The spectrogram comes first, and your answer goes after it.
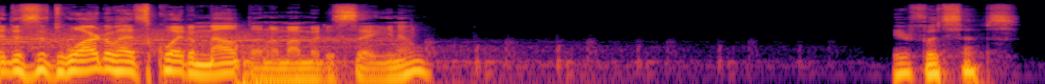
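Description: A man's voice: medium pitch, husky. A man hosting a horror game playthrough, chatting and rambling casually to his viewers. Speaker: gaming video host.

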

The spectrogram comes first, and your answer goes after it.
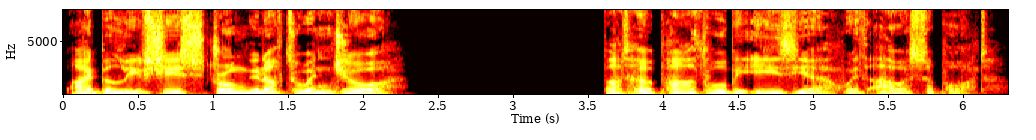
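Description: In a fantasy video game, a male actor voices an earnest druid, a battle-hardened guardian of nature, using formal, old-fashioned wording at a measured, solemn pace. His voice is deep and steady, and the mood is grave and earnest. The studio-quality recording has no room sound.

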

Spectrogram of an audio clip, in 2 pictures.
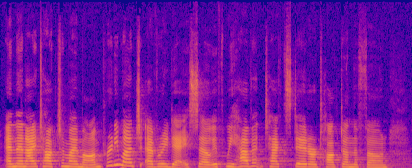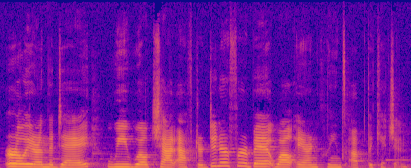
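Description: A young, pregnant woman hosts her home vlog, cheerful and chatty, mixing upbeat talk with voice-over narration. Her voice is fairly high-pitched at a normal speed, and soft music plays in the background.

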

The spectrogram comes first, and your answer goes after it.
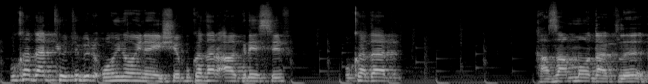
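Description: A man commentating his own football video game match, ranting at the referee and the players, then calmly explaining his tactics. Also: a little high, reverberant, recorded from a distance. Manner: switches to calm explaining of tactics. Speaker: gaming YouTuber.

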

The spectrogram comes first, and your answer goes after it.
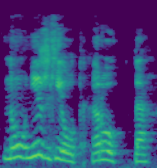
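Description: A woman's voice: on the high side, animated, very slow, a little mellow. A woman chatting casually while chewing food in an eating vlog. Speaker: vlogger. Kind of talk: casual mukbang chat.

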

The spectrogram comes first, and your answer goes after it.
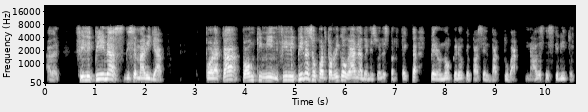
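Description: A chatty man hosts a live stream, reading viewer comments aloud in a theatrical, effusive way. His voice sits a little high, swoops lively up and down, and has a husky edge. The audio is dull and lo-fi. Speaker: livestream host.

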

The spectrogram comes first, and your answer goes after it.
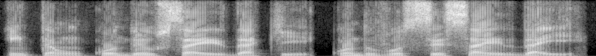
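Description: A man's voice: rumbling low, moderate pace, no room sound, studio quality. A man reading a cold, contemptuous male cult leader in an audiobook, curt and harsh.

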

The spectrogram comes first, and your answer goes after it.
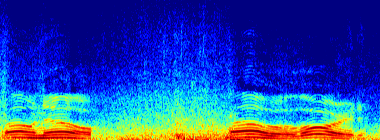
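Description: A man with a high-pitched voice talks casually and slowly, reacting with theatrical dread. He is outdoors on a moving ride, and loud noise surrounds his voice. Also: phone-quality sound. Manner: mock-dramatic nervous exclamations. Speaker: vlogger riding an amusement park log flume. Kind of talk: casual spontaneous ride commentary. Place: outdoors, aboard a moving log flume boat.

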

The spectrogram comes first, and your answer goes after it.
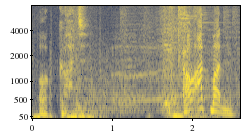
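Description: A young man giving excitable, slangy gameplay commentary, yelping and laughing as he plays. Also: a little high, slow, over music. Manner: excitable, slangy, laughs often, yelps at hits. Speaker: gaming YouTuber.

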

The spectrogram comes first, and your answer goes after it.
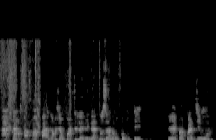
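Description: A woman's voice: a little high, moderate pace, very noisy. A woman chatting in a playful, teasing way, bossing the other speaker around for fun. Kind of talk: teasing casual chat.

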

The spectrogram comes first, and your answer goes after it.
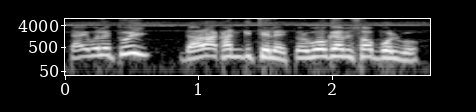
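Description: A man voicing a foul-mouthed angry man in a comic cartoon, cursing in crude rapid bursts. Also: sits high, a little mellow, natural voice. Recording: noisy home recording.

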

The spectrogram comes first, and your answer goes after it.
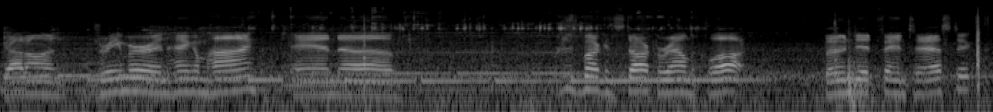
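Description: A man's voice: fairly high pitch, steady tone, unhurried. A man hosting a ranch vlog outdoors, talking in a folksy, upbeat way. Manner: folksy, says "old son". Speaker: show host. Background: music.

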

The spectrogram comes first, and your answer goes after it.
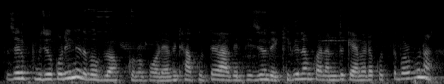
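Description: A woman with a warm mid-range voice talks rapid-fire to her viewers in a casual daily vlog filmed on a handheld phone. She's chatty, tends to ramble, and repeats herself.

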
